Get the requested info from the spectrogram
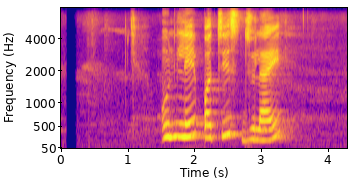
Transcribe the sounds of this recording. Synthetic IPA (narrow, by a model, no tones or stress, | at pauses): unlepʌt͡sisd͡zulaj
